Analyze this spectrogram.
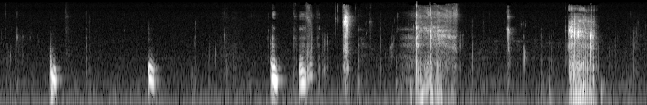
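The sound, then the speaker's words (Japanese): Soft, wet chewing and biting on rich, springy ramen noodles, heard as a few faint, separate mouthfuls with quiet pauses between them and a couple of longer, noisier bursts toward the end. “社長の濃厚プリプリラーメンいただきますね。”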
